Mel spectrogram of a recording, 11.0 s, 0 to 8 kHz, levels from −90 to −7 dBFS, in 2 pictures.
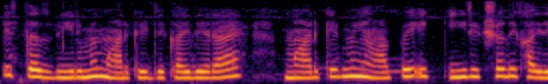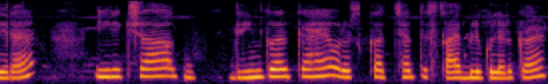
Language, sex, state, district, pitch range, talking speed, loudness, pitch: Hindi, female, Chhattisgarh, Raigarh, 225-265 Hz, 180 wpm, -23 LUFS, 245 Hz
